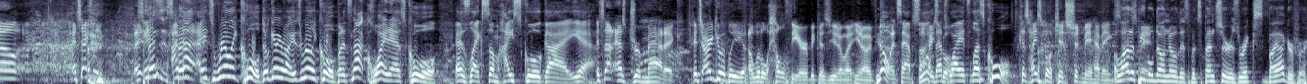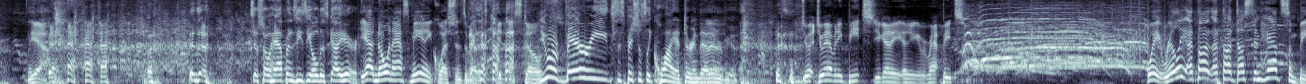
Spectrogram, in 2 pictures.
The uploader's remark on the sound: LIVE From Magic City Comic Con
